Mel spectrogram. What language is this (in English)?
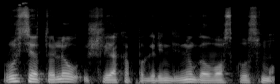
Lithuanian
